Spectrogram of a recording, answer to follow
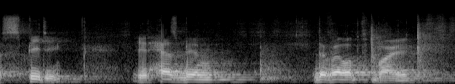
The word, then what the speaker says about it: SPDY: another protocol known as spdy and you're supposed to pronounce that a speedy it has been developed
